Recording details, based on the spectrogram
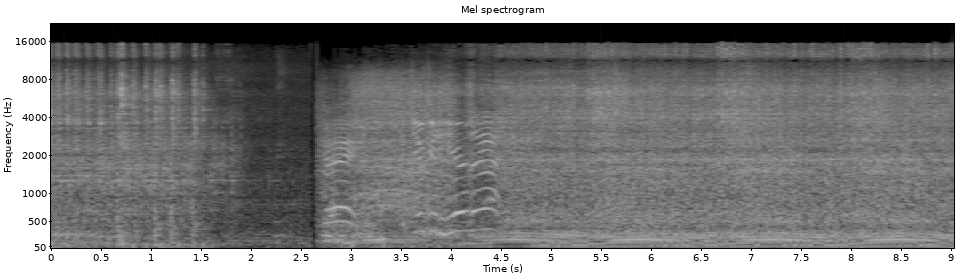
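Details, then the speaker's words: Yard Machines 8hp two-stage snowblower, long unserviced, about 45 psi compression, very low oil: single-cylinder engine speed surges and sags, hunting; clogged carburetor idle circuit suspected, carb to be removed and cleaned. "okay so if you hear the rpms they're hunting that means that the carb is clogged the idle circuit most likely is clogged"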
